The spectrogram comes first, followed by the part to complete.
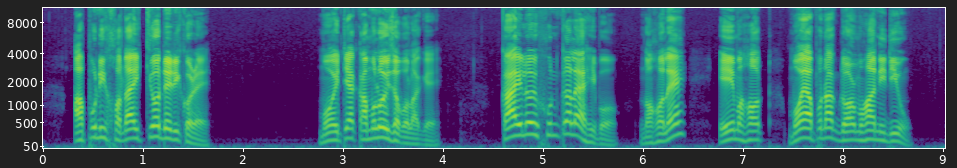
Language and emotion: Assamese, angry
